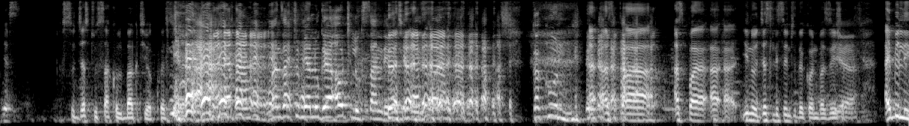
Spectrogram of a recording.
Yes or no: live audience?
yes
